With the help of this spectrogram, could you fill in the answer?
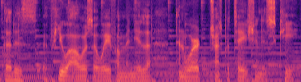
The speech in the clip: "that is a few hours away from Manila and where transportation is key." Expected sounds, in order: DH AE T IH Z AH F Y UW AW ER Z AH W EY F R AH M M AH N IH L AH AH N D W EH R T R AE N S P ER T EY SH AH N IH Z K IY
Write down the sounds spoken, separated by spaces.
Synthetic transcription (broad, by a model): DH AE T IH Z AH F Y UW AW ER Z AH W EY F R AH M M AH N IH L AH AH N W EH R T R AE N S P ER T EY SH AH N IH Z K IY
